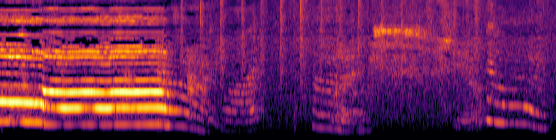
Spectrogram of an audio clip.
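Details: Dogs arguing: a loud, steady, tonal howl held for about three seconds, then sliding downward into a string of quieter, broken whines and yelps with falling pitch.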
